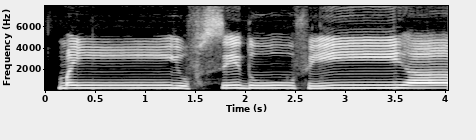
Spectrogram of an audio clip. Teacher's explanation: من یفسد فیہا، نون ساکن ہے، اس کے بعد حروف یرملون میں سے یا آ رہا ہے تو یہاں پر ادغام ہوگا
